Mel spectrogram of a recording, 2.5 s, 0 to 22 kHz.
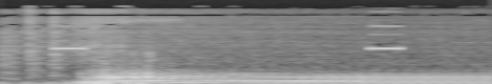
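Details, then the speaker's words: Nissan 350Z with JDM VQ engine swap, first start; catches quickly, flares, settles into smooth even low-rumble idle; some smoke, owner suspects WD40 sprayed on O2 sensors burning off, no leaks found: normal start and idle. "dog it sounds so good it'll probably keep smoking a little bit but I think it's fine"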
